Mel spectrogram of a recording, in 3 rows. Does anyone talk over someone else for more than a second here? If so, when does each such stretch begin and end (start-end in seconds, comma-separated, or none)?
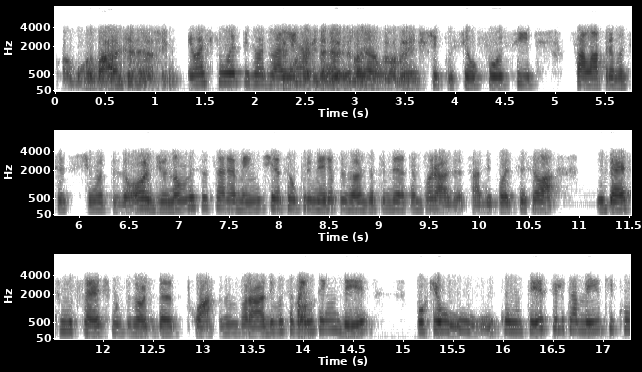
2.1-3.7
